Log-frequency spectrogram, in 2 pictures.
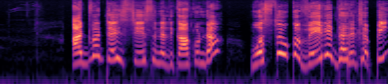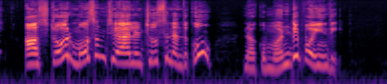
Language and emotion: Telugu, angry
